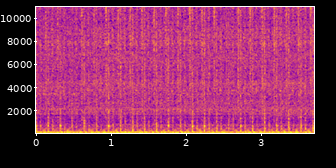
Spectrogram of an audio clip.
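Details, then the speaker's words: V8 truck, cold start in winter: rough, lumpy idle with dropped pulses, missing on the passenger side; owner suspects a fouled plug or burned valve blowing compression out the tailpipe; truck has felt down on power. "think it's definitely missing on this side. That's not good. She's definitely missing on that passenger side. Or maybe it's got a burned valve or something and it's blowing compression."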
